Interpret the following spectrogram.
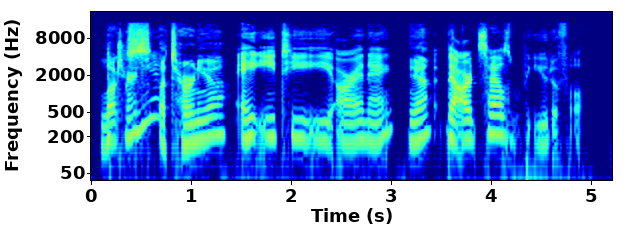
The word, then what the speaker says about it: Aeterna: Oh, I don't know how to pronounce this word. Eternia? Lux Eternia? Aeterna.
